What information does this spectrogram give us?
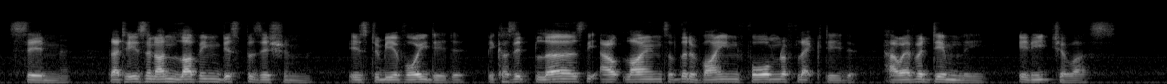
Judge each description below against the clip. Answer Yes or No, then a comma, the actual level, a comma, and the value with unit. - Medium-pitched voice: No, low, 115 Hz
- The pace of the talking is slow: Yes, slow, 130 wpm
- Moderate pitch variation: No, narrow, 2.1 semitones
